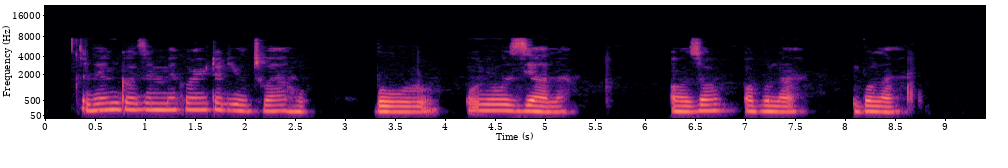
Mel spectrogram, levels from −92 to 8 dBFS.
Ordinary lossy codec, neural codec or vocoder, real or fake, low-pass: none; none; real; none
